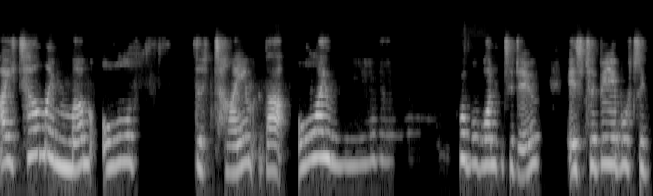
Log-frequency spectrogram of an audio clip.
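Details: Stammering in a young person who stammers, speaking at a stammering awareness event.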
